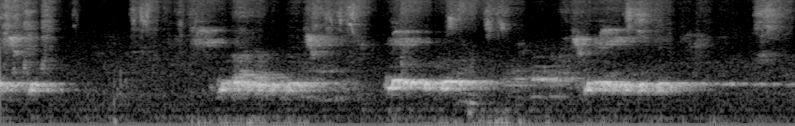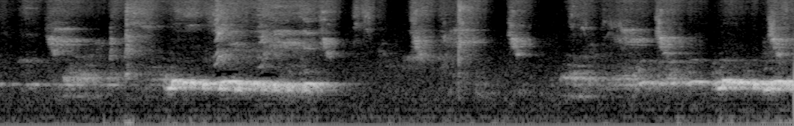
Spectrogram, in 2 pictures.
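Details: Zebra dove in captivity giving its cooing song: soft, rolling trilled coos repeated in phrases every couple of seconds, with faint high chirps from other small birds in the background.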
